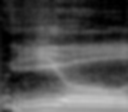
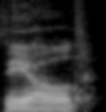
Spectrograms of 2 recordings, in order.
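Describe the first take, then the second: First: The first word starts with a 'y' sound. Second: The first word starts with a 'th' sound. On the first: The speaker calls it wrong. "I don't want to say ye" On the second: The speaker calls it right. "actually pronounced the old"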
